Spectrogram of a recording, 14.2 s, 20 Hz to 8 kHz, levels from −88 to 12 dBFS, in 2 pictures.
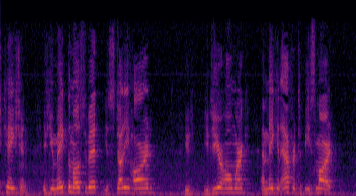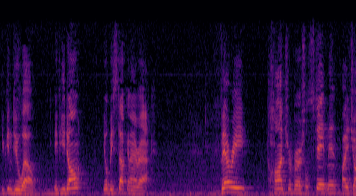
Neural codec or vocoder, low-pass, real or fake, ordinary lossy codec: none; 7.2 kHz; real; MP3, 48 kbps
